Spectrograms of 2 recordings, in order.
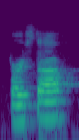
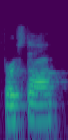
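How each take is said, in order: First: It is said in her normal voice. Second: It is said in a put-on man's voice.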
